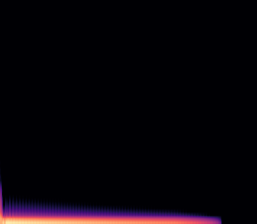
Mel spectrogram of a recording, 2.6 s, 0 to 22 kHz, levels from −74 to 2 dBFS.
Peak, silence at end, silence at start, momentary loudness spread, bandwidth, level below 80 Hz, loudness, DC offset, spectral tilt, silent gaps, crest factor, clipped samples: 0 dBFS; 0.5 s; 0 s; 18 LU; 0.2 kHz; -12 dBFS; -18 LUFS; under 0.1%; -24 dB/octave; none; 12 dB; under 0.1%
